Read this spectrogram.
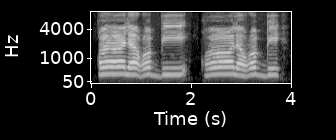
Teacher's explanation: قال ربی، قال ربی، را پر ہے، اور یہ الف سے پہلے زبر ہے تو یہ الف مدہ ہے، کھڑا زبر کی طرح کھینچ کے پڑھیں گے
